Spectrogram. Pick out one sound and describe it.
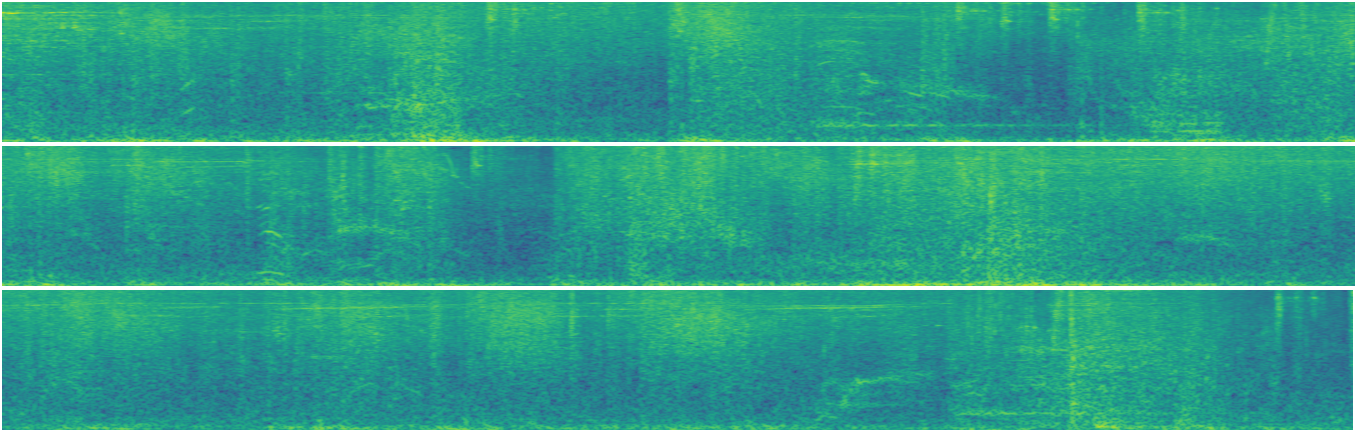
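Fiery laser beams blast and crackle in a video game.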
